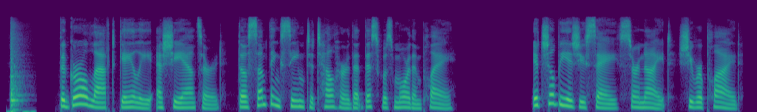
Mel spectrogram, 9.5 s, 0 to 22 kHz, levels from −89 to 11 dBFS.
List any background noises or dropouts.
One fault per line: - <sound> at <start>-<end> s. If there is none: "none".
- tap at 0.1-0.5 s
